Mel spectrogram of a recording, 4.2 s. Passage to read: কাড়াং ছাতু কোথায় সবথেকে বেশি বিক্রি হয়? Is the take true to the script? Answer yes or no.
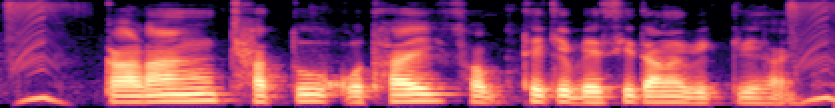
no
